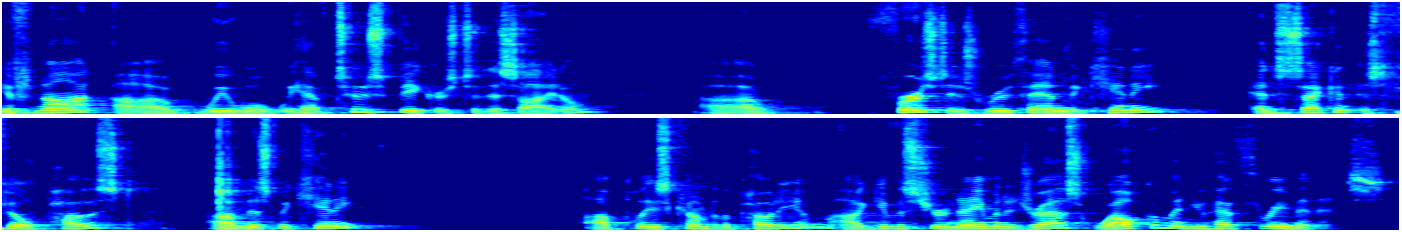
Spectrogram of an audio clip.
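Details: Adult speaker; no disorder.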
